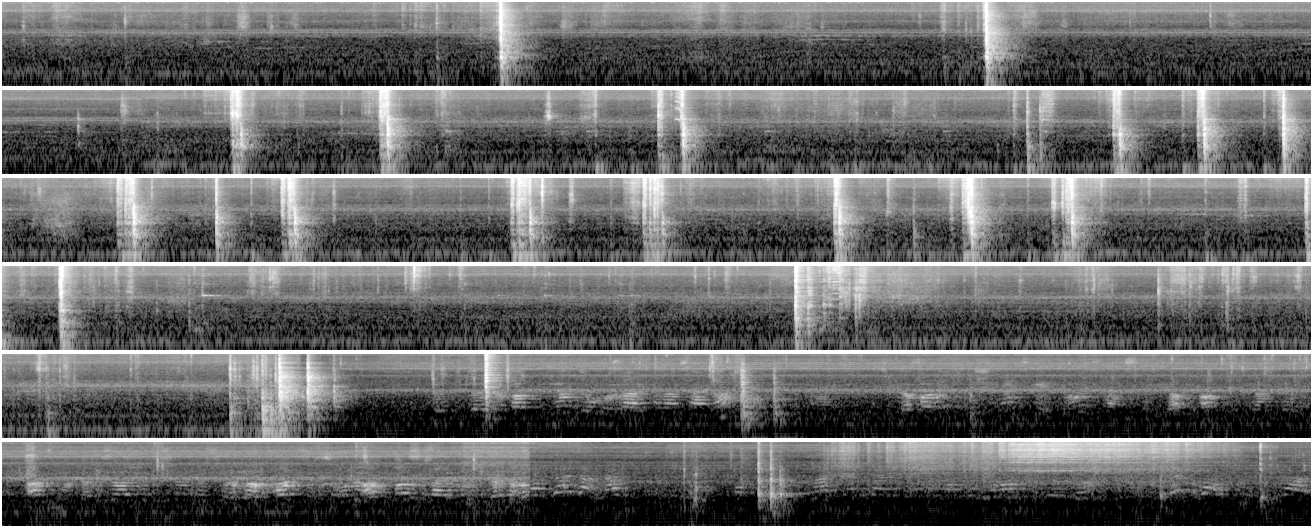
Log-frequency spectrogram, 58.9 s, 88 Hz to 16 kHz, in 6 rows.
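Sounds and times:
faint low hum: 0:00.0 - 0:19.9, 0:41.8 - 0:56.6
utensils and dishes clinking: 0:56.4 - 0:58.1.

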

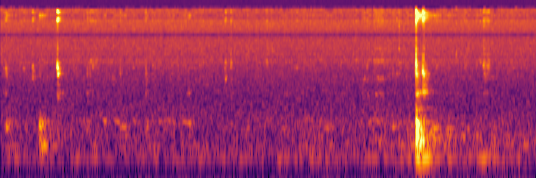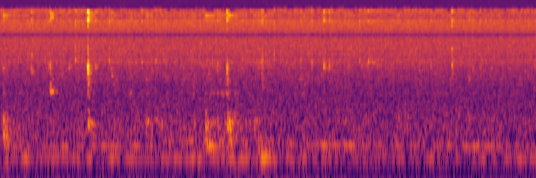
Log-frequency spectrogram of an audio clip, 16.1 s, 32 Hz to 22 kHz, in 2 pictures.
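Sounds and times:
knocks and clicks aboard yacht: 0:00.0 - 0:02.9, 0:05.9 - 0:12.2
low steady rumble: 0:00.0 - 0:16.0.

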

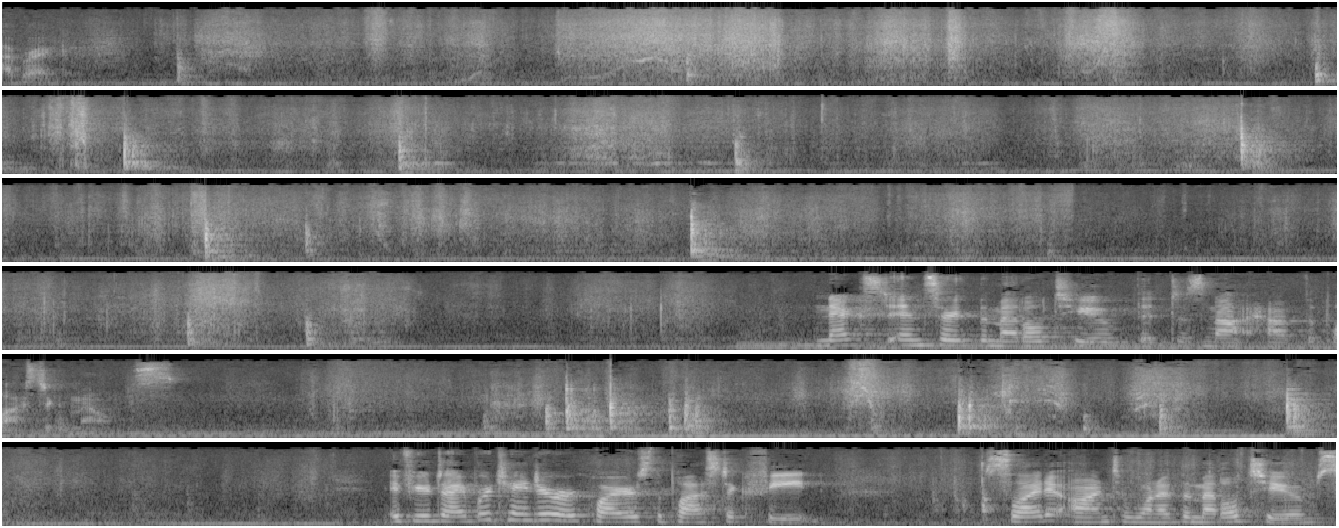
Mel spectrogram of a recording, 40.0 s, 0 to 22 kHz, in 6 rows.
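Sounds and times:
steady low hum: 0:00.0 - 0:40.0
fabric rustling over metal tube: 0:00.6 - 0:24.3.

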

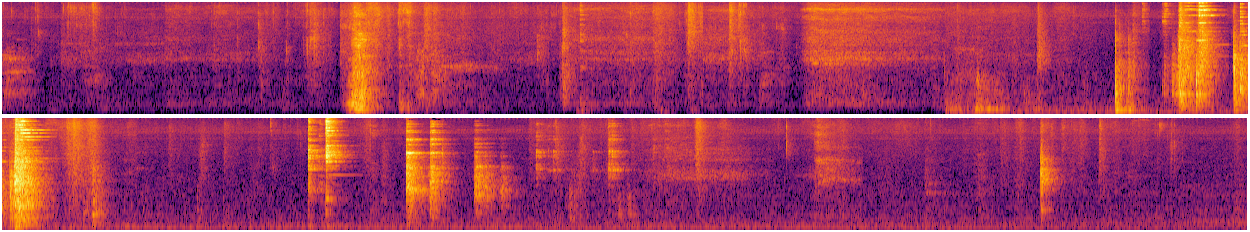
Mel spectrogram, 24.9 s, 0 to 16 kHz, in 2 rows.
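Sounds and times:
plates clattering on wooden table: 0:09.4 - 0:10.5, 0:11.1 - 0:13.5, 0:15.6 - 0:18.8
knife and fork clinking on plate: 0:15.5 - 0:18.8.

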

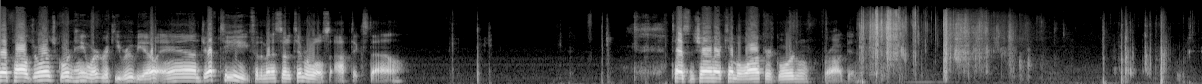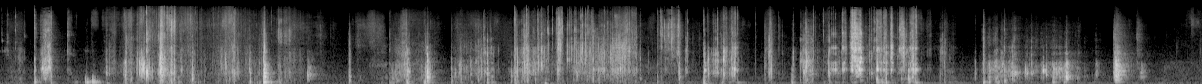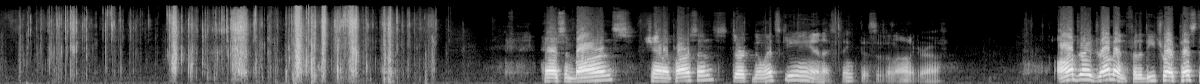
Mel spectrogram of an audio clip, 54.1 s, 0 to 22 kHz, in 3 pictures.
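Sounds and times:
cardboard box crunching and rustling: 0:12.9 - 0:15.3, 0:19.6 - 0:22.6, 0:25.0 - 0:31.6, 0:36.3 - 0:42.6
foil wrappers crinkling and tearing: 0:12.9 - 0:15.4, 0:19.6 - 0:22.6, 0:25.6 - 0:32.2, 0:36.1 - 0:42.8.

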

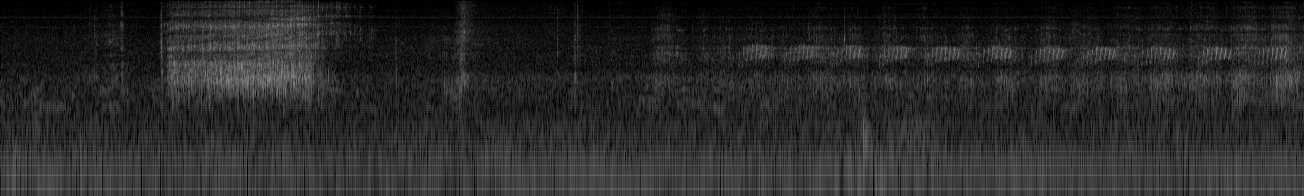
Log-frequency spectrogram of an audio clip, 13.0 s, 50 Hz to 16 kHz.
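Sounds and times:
animal buzzy chirps: 0:06.5 - 0:13.0.

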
